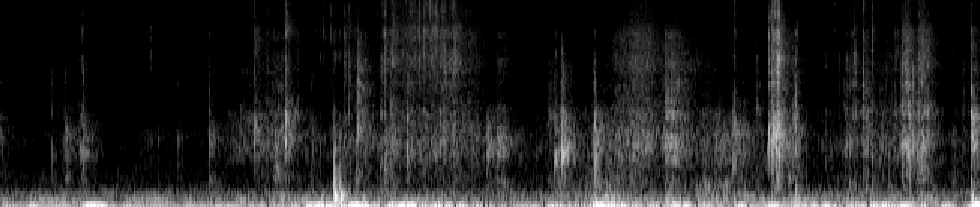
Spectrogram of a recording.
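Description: Hockey card boxes and foil packs being handled and torn open: quiet handling at first, then cardboard tearing and wrapper crinkling from a little over two seconds in, with a couple of sharp knocks.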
